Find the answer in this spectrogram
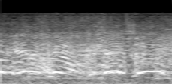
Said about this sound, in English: You know, the protests outside the Supreme Court last night were just, I mean, nuts. Just not. I couldn't even tell what they're screaming half the time.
